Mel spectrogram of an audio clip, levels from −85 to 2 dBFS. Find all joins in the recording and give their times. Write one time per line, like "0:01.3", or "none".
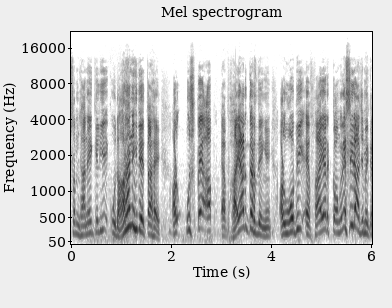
none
